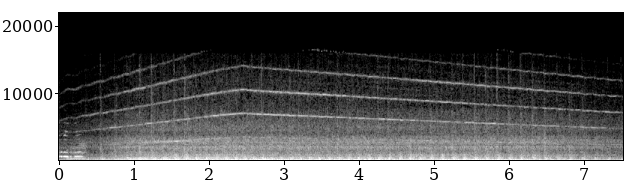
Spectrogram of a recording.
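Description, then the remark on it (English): A tumble dryer runs with a steady, continuous low rumble and whirring drone, a faint high whine riding above it, holding at an even loudness throughout. “Time for Ben now plays the tumble dryer.”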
